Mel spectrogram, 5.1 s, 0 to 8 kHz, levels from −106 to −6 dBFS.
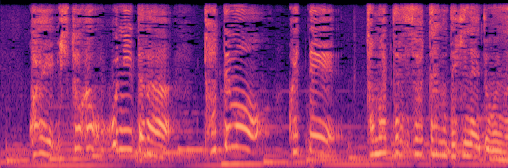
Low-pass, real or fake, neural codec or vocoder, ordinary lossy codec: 7.2 kHz; real; none; none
